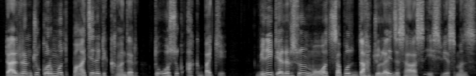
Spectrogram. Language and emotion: Kashmiri, neutral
